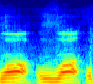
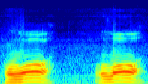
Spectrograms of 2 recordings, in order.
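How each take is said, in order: First: The tongue tip presses hard, adding a z buzz. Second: The tongue tip touches lightly, with no z buzz. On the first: The speaker calls it wrong. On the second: The speaker calls it right.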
